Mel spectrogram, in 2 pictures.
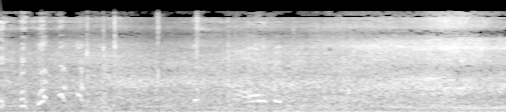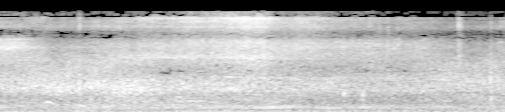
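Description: Expressway traffic going by close at hand: a steady rush of tyre and engine noise from passing vehicles, swelling in the middle.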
